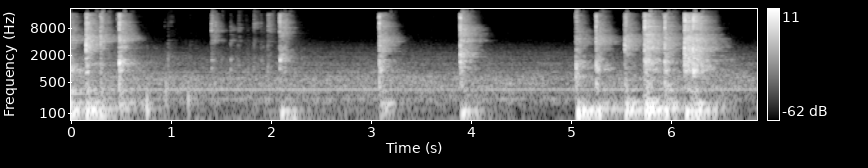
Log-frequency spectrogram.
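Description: Keys on a computer keyboard are tapped to type a comment in Microsoft Word, coming as sparse, crisp clicks in short bursts with pauses between them, close and fairly quiet.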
